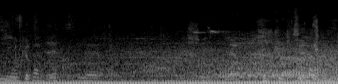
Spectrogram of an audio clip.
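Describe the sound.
A helicopter's deep, steady rotor drone fills the whole stretch, a continuous low throbbing that swells slightly louder toward the end, with faint voices murmuring beneath it.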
